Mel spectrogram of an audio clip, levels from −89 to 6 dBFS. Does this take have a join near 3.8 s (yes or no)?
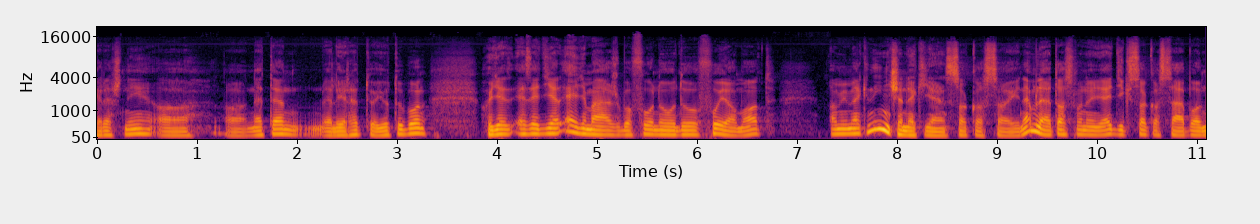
no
